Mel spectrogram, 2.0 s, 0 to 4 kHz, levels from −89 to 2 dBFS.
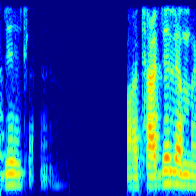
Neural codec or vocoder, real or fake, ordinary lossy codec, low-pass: none; real; none; 3.6 kHz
